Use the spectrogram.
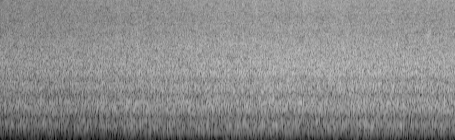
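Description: A river at Santa Margarita Preserve flows steadily in a dense, even rush of water that holds loud and unbroken throughout.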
